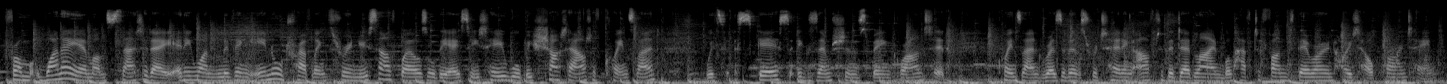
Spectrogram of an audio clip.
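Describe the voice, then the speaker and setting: A woman's voice: fairly low pitch, steady tone, normal speed. Australian woman news anchor over music. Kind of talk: scripted news bulletin reading.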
